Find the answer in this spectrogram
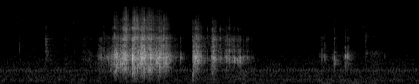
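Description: Small sugar-coated chocolate buttons rattling and clattering as one is picked from a pack: two short rustling bursts about a second and two seconds in, then a few light clicks.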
